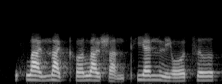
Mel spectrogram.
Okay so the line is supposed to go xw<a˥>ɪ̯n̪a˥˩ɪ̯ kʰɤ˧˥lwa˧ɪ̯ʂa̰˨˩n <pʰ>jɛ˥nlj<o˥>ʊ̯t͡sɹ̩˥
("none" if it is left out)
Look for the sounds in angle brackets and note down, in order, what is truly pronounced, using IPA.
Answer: a˥˧, pʰ, o˧˥

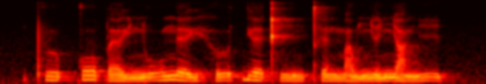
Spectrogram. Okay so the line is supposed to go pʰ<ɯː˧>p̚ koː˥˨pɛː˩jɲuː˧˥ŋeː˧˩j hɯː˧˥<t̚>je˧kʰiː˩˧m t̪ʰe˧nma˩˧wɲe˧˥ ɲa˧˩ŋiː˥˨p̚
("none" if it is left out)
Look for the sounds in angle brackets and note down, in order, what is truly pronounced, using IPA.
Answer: ɯː˧, t̚

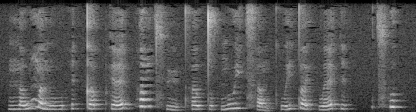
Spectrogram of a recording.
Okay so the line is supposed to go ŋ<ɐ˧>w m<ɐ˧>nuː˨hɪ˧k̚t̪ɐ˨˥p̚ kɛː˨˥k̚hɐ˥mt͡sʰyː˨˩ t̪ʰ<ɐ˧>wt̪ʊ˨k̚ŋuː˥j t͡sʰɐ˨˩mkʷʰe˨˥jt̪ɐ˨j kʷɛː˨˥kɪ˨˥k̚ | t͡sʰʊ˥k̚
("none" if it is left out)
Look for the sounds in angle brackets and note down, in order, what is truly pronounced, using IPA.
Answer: ɐ˨˥, ɐ˨, ɐ˧

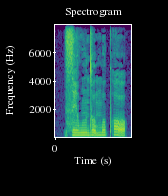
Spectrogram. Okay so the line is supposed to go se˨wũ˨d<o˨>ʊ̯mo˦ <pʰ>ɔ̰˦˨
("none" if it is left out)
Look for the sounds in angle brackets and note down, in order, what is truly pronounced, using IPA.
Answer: o̰˦˨, pʰ

